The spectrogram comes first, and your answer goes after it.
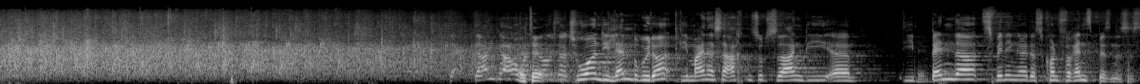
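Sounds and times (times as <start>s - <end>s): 
audience applause: 0.0s - 5.5s
speech: 4.8s - 11.4s.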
